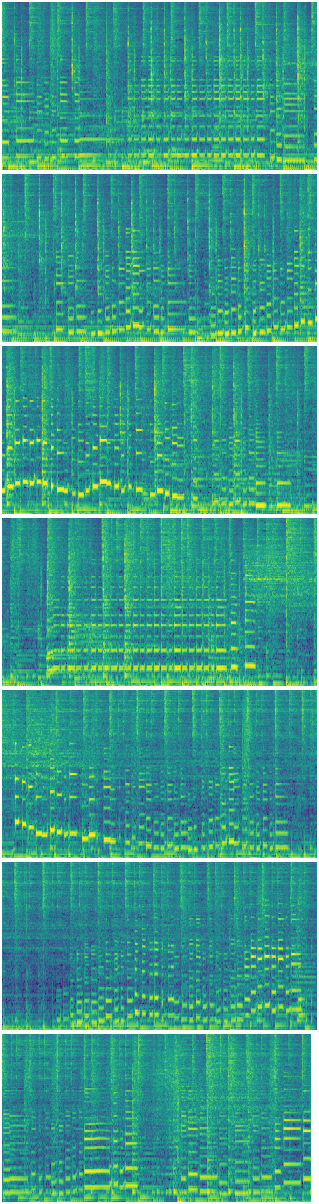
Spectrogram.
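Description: Jazz trio of guitar, upright bass and drum kit playing uptempo. The guitar plays quick rising and falling lines, with held notes near the start and again about halfway, over a steady bass and drums.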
